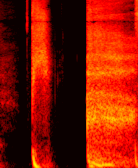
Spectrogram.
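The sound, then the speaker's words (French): A sparkling water bottle is cracked open: a short sharp hiss, a pause, then a longer, loud, steady fizzing rush, with no talking. “c'est donc le bruit de la bouteille d'eau gazeuse”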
